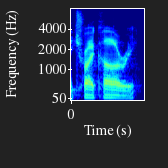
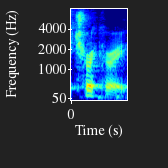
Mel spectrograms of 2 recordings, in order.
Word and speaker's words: Trickery: Because I feel like America's going to be Tricari. It better not be. It's Trickery. It's got to be Trickery. Surely.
